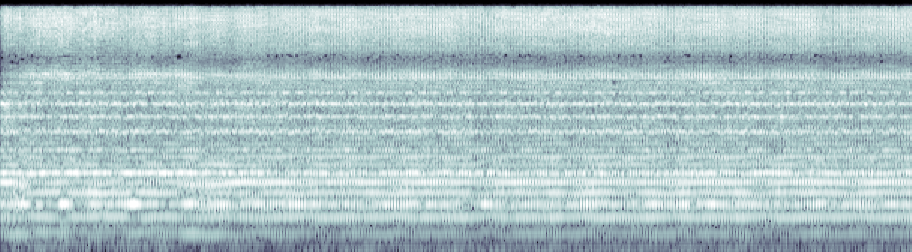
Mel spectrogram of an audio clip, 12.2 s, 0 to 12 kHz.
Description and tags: Binaural Ringmod Texture from Reason Subtractor and Thor Synths mixed in Logic. 37 samples, in minor 3rds, C-1 to C8, looped in Redmatica's Keymap. Sample root notes embedded in sample data.
Synth, Binaural, Multisample, Ringmod, Texture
